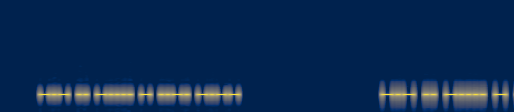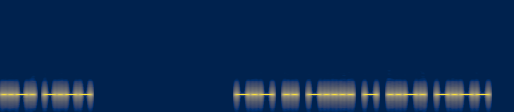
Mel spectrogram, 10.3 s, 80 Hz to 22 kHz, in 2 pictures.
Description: Morse code, heard as a keyed tone, about 34 wpm, 700 Hz. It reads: KI6TFY KI6TFY KI6TFY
